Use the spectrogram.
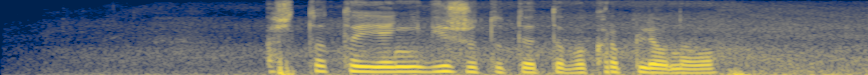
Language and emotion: Russian, neutral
